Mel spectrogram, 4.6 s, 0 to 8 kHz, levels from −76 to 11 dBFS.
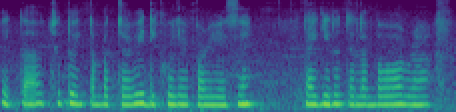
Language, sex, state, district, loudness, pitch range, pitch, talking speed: Nagamese, male, Nagaland, Dimapur, -14 LUFS, 220-240 Hz, 230 Hz, 195 wpm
